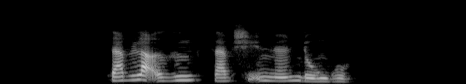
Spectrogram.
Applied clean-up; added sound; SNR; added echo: neural mask model Resemble Enhance denoiser.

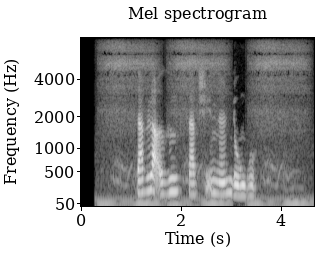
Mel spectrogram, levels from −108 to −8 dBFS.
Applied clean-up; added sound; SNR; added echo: none; Breathing; 13 dB; none.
